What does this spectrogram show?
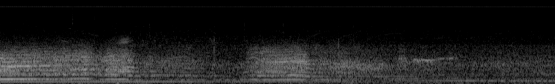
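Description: Rally car engine heard from a distance, a thin buzzing drone that fades as the car drives off. It swells briefly about halfway through.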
